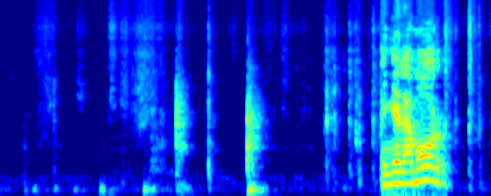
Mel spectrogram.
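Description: A deck of playing cards is shuffled with soft flicks and slaps.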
